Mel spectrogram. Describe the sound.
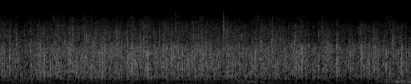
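Audience applause, a dense, even wash of clapping from many hands that holds steady from start to finish.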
